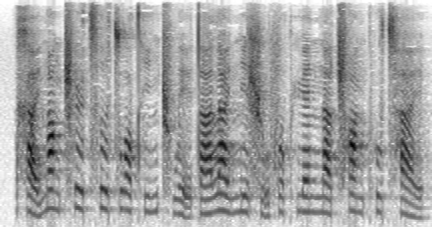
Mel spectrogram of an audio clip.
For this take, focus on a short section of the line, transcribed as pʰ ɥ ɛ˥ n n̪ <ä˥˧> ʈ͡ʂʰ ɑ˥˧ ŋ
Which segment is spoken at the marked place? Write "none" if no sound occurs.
ä˥˧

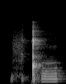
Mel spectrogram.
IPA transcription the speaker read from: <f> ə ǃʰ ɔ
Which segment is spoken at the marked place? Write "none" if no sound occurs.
f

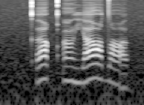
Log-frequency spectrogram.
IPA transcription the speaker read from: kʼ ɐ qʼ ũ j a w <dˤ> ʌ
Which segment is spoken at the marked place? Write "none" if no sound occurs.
dˤ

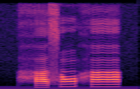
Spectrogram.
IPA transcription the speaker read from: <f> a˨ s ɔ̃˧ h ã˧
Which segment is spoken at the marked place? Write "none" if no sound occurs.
h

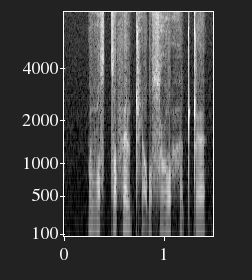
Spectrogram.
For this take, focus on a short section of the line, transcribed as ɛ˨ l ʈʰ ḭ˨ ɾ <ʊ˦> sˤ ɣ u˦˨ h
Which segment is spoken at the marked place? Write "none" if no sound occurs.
ʊ˦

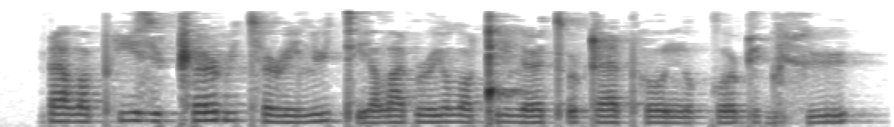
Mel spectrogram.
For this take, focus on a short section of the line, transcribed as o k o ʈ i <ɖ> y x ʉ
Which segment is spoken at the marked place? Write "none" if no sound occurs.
ɖ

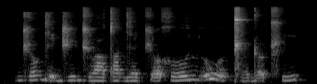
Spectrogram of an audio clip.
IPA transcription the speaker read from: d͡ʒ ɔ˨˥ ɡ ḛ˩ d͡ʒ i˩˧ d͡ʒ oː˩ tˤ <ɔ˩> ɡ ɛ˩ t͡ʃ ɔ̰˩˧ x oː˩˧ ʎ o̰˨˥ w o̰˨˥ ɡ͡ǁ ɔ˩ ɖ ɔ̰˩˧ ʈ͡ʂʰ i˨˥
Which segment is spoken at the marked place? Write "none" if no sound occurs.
ɵ˩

